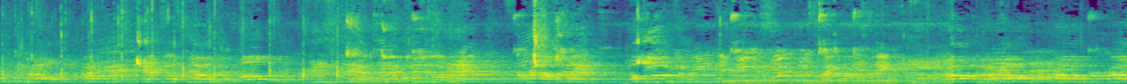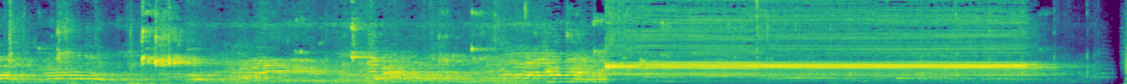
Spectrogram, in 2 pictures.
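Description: Basketball game in an echoing gym: a ball bouncing on the hardwood and shouting voices, then a steady scoreboard buzzer that sounds for about four seconds and cuts off near the end.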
